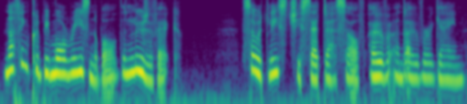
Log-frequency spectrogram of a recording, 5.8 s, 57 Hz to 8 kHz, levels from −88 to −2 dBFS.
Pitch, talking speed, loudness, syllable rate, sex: 220 Hz, 185 wpm, -17 LUFS, 5.7 syllables/s, female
